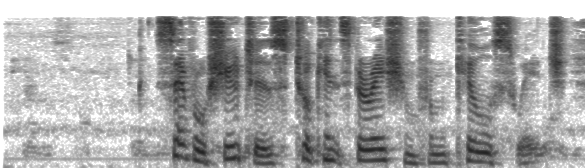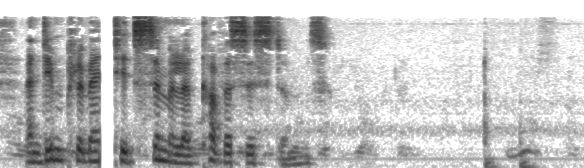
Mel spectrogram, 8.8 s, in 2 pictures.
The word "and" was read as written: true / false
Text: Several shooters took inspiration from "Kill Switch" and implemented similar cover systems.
true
